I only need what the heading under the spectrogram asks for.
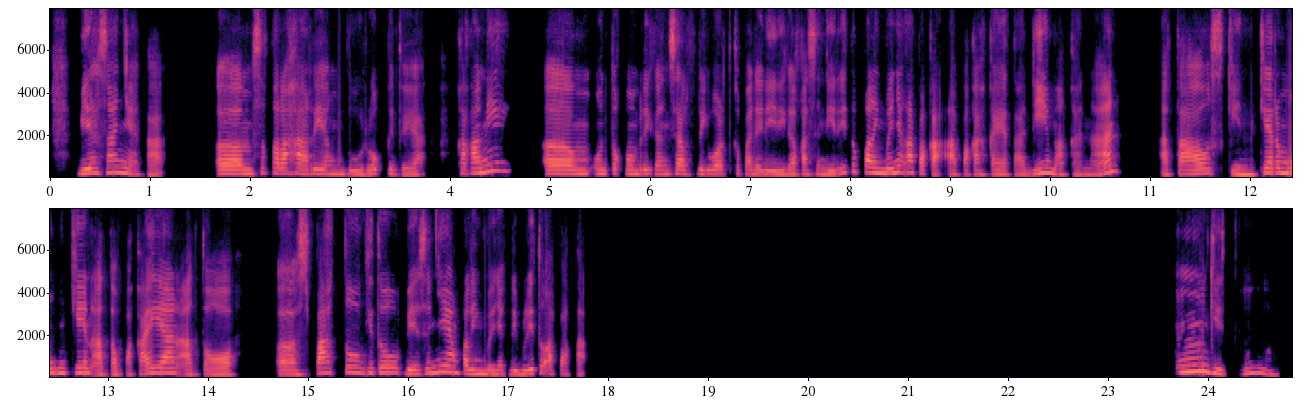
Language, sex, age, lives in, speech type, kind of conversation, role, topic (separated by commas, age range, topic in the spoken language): Indonesian, female, 20-24, Indonesia, conversation, advice, advisor, Bagaimana cara menahan diri agar tidak belanja impulsif untuk menghibur diri setelah menjalani hari yang buruk?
